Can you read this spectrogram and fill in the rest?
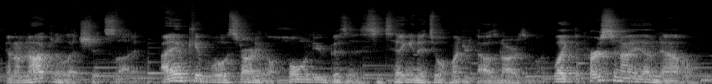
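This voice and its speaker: A young man in his twenties speaks in a lowish voice, casual and candid, dropping swear words as he reflects. The sound is roomy, with loud guitar music playing behind him. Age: 20s. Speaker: vlogger. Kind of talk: reflective personal vlog. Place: apartment.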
